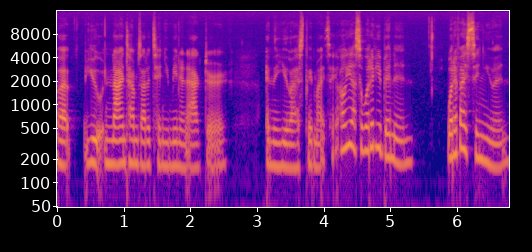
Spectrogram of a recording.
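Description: A woman with a strong Midwestern US accent speaks fairly quickly in an animated tone with lively intonation. Her pitch is fairly low, and the recording is very clean with a silent background. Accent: American Midwestern, fairly thick. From US Midwest, Cincinnati, Ohio. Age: 30s. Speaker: actress and business founder. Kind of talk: casual interview chat. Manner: animated, laughs often.

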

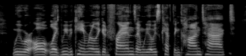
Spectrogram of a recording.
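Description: A woman with a New York accent speaks at a medium pitch, the sound dry and close with no echo on a very clean recording with a silent background. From New York, the Bronx. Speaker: fighting game community member. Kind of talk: casual chat.

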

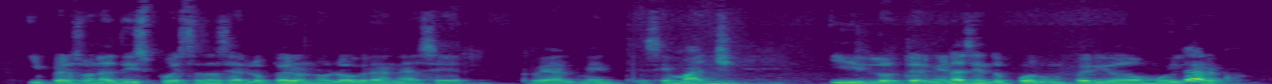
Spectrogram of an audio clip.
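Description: A man with a dark, mellow, medium-pitched voice talks at a fairly quick pace with fairly even intonation. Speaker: law firm partner and podcast host. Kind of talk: interview conversation. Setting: at guest's home. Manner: halting, with repeated words and fillers.

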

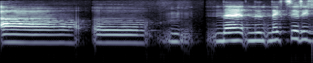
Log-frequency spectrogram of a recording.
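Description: This woman speaks at a medium pitch. Her intonation is monotone and flat. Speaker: podcast host. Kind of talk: casual chat.

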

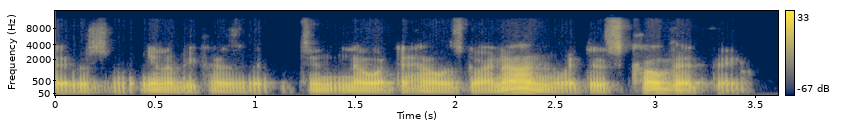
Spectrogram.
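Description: With a New York accent, a man talks at a fairly quick pace. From Brooklyn, New York (East Flatbush). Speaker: filmmaker and photographer. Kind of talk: oral history interview. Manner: halting, many fillers and repetitions.

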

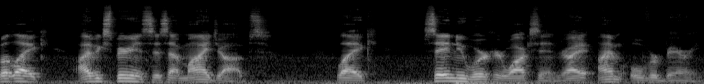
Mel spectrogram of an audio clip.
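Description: A man with an unremarkable speaking voice, medium pitch, ordinary pitch variation, and a moderate pace. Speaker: podcast host. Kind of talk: casual chat.

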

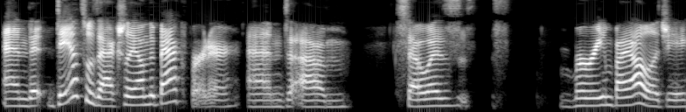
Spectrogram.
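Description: A woman speaks at a fairly slow pace in a medium pitch. Hers is an ordinary speaking voice. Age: 30s. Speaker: mermaid instructor. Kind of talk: interview.

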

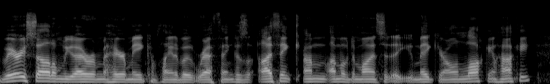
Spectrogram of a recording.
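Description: Speech comes very fast over a very clean recording with a silent background, the pitch varying in an ordinary way. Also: man, dry, close sound with no echo. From Newfoundland. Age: 30s. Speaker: podcast host. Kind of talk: casual chat.

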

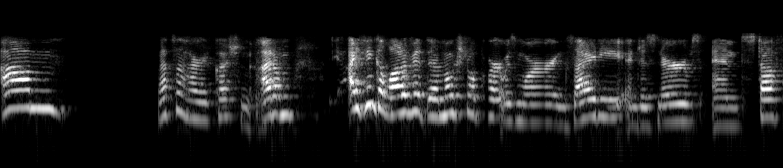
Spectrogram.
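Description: In a Western Canadian accent, a woman talks at a moderate pace with a fairly high pitch that swings very widely. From Canada, Alberta (small town near Calgary). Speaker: recent emigrant. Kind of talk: casual chat.

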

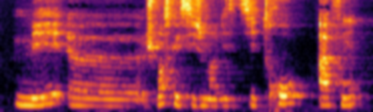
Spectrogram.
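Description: Fairly even intonation carries a dark, mellow tone. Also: woman. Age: 20s. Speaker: podcast guest, creative professional. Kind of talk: casual chat.

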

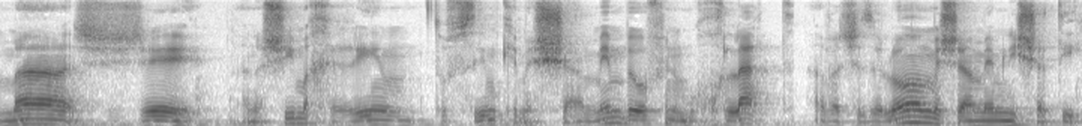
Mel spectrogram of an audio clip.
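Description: Recorded with noticeable background noise and audible room echo, a man speaks at a fairly low pitch. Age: 30s. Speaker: history graduate student. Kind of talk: casual chat.

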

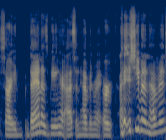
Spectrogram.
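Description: With lively intonation, a woman speaks at a medium pitch in a normal speaking voice. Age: 20s. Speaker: podcast co-host. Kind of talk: casual chat.

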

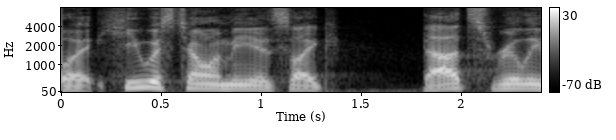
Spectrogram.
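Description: Male voice with ordinary pitch variation, dry and close with no echo, against a quiet background. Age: 20s. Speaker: video creator. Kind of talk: casual conversation. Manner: unstructured, rambling.

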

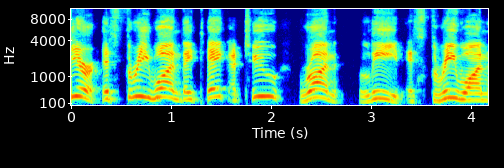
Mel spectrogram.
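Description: Raised and projected, a man's high voice carries a bright, sharp tone and lively intonation at a fairly slow pace. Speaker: sports podcaster and hockey commentator. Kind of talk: sports commentary recap, casual analysis.

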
